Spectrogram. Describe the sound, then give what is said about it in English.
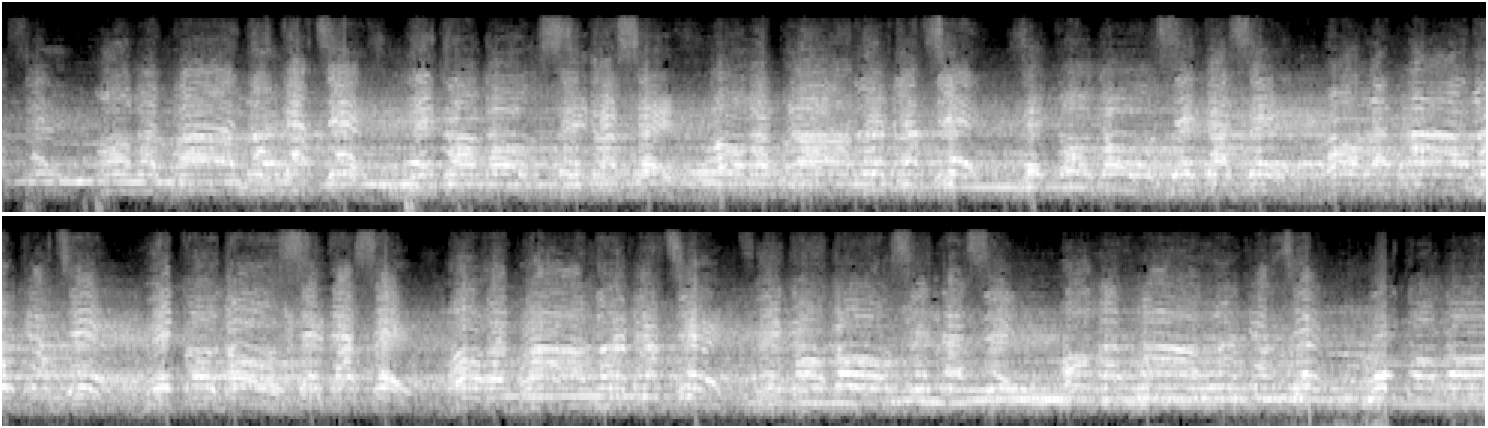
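Protesters from Paupir and CLAC Logement, concerned about the poor and working class, rising rents and a lack of affordable social housing, chant loudly and continuously, rhythmic shouted phrases rising and falling together with a steady, insistent cadence throughout. “In the following, you will hear different chants by members of Paupir as well as CLAC Logement, people concerned about the poor and the working class and the increased rents and lack of affordable social housing.”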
